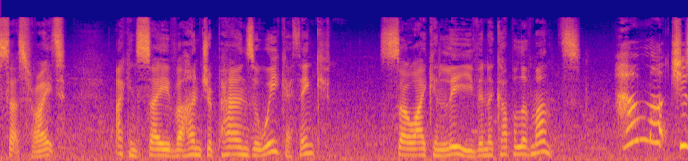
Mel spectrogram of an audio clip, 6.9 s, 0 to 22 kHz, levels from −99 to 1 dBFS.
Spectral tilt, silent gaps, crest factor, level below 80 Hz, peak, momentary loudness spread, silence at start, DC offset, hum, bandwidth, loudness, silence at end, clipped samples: -3.5 dB/octave; none; 18 dB; -42 dBFS; -2 dBFS; 13 LU; 0 s; under 0.1%; none; 14 kHz; -19 LUFS; 0 s; under 0.1%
